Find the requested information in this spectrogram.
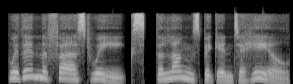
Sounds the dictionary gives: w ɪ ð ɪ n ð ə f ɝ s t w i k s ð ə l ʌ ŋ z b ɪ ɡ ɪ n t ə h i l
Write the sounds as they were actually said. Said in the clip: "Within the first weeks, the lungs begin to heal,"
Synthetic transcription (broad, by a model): w ɪ ð ɪ n ð ə f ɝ s t w i k s ð ə l ʌ ŋ z b ɪ ɡ ɪ n t ə h i l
